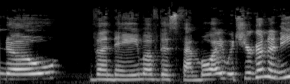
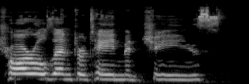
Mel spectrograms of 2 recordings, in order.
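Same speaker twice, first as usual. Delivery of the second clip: very deep put-on character voice, dropped way down; 2 semitones lower than usual. In a playful marriage role-play, answering a whispered question in a very deep voice. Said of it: "Very deep voice".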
